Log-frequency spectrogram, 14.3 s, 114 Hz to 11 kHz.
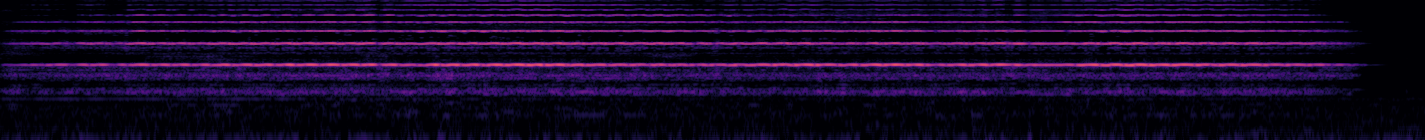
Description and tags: One-shot from Versilian Studios Chamber Orchestra 2: Community Edition sampling project.
Instrument family: Strings
Instrument: Solo Violin
Articulation: vibrato sustain
Note: E6
Midi note: 88
Midi velocity (center): 31
Room type: Livingroom
Microphone: 2x Rode NT1-A spaced pair
Performer: Lily Lyons
vsco-2, vibrato-sustain, e6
